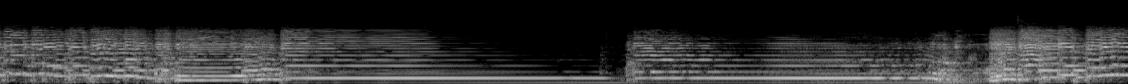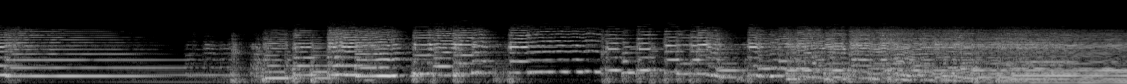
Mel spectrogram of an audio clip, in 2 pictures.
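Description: Distorted electric guitar, a Gibson Les Paul played through a Lovepedal Tiki Drive overdrive pedal into a Mesa Boogie Nomad tube amp: chords and held notes ringing out, with short breaks about six and thirteen seconds in.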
